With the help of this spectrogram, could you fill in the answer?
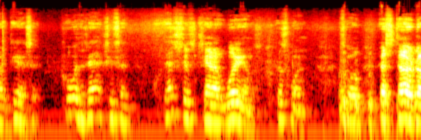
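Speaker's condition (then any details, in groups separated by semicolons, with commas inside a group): Parkinson's disease; mild, about four years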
